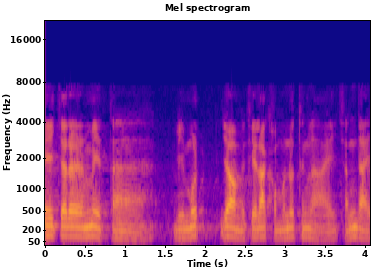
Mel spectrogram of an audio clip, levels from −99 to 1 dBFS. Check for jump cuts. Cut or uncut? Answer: uncut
